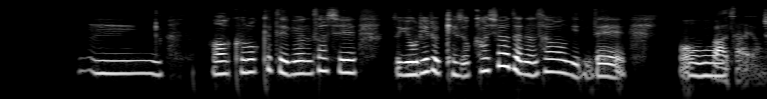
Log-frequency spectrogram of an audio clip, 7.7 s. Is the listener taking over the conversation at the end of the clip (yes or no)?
no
